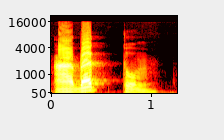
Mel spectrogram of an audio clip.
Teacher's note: Ya, meskipun dal termasuk huruf qalqalah karena dia memiliki makhraj yang sama dengan ta, maka diidghamkan dalnya kepada huruf ta sehingga dibaca dengan huruf ta-nya langsung.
